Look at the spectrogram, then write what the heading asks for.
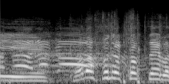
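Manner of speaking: normal talking voice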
